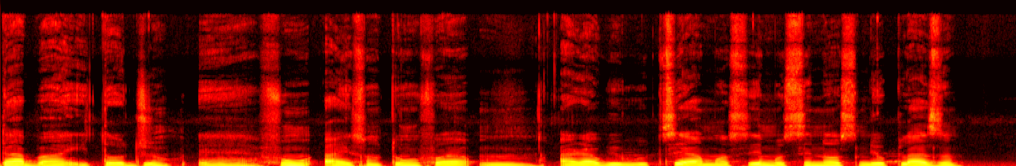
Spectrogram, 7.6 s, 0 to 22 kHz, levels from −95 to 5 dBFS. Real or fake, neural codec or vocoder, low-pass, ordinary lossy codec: real; none; none; none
